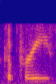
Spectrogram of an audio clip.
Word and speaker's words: Caprice: It's Caprice Scott, and I have like rainbow beads on.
